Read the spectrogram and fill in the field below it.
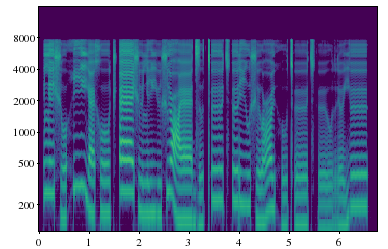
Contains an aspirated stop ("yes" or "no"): no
